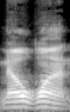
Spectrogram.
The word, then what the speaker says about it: no one: 17 no one now these two words are separated and the reason wise to so that you pronounce no and one separately otherwise it would be like noon or something like that okay the lights are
